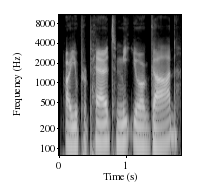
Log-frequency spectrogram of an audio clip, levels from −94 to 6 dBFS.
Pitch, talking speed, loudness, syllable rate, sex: 115 Hz, 230 wpm, -18 LUFS, 6.0 syllables/s, male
